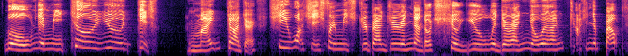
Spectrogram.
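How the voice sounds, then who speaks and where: A cheeky, defiant washerwoman as a woman storyteller puts her on. Her voice jumps high and she draws her words out pertly. The recording is dry. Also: sharp tone, no echo, heavily acted. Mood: threatening. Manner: pert, defiant, drawn-out. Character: cheeky, brazen washerwoman, a disguise persona. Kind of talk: storybook character voice.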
